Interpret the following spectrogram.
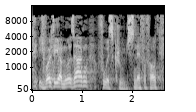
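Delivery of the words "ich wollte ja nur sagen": put-on higher, louder, pleased young man; delighted host beaming at the table; bright jovial nephew; cheerful nephew. Nephew resumes.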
